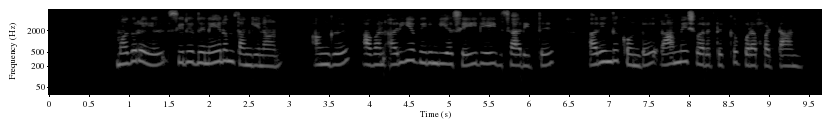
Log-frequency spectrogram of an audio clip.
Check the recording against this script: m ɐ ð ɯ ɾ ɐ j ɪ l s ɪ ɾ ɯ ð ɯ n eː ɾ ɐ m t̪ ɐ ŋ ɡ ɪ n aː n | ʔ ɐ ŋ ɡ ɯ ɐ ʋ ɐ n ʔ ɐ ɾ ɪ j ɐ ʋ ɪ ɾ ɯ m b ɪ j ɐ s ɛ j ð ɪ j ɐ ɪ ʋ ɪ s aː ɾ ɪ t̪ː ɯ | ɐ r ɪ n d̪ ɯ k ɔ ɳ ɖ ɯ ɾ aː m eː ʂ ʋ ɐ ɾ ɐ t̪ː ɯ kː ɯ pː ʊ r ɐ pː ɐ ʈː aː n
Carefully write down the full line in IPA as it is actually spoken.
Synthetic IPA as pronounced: m ɐ ð ɯ ɾ ɐ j ɪ l s ɪ ɾ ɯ ð ɯ n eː ɾ ɐ m t̪ ɐ ŋ ɡ ɪ n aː n | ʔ ɐ ŋ ɡ ɯ ɐ ʋ ɐ n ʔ ɐ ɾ ɪ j ɐ ʋ ɪ ɾ ɯ m b ɪ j ɐ s ɛ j ð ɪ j ɐ ɪ ʋ ɪ s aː ɾ ɪ t̪ː ɯ | ɐ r ɪ n d̪ ɯ k ɔ ɳ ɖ ɯ ɾ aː m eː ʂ ʋ ɐ ɾ ɐ t̪ː ɯ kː ɯ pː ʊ r ɐ pː ɐ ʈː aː n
